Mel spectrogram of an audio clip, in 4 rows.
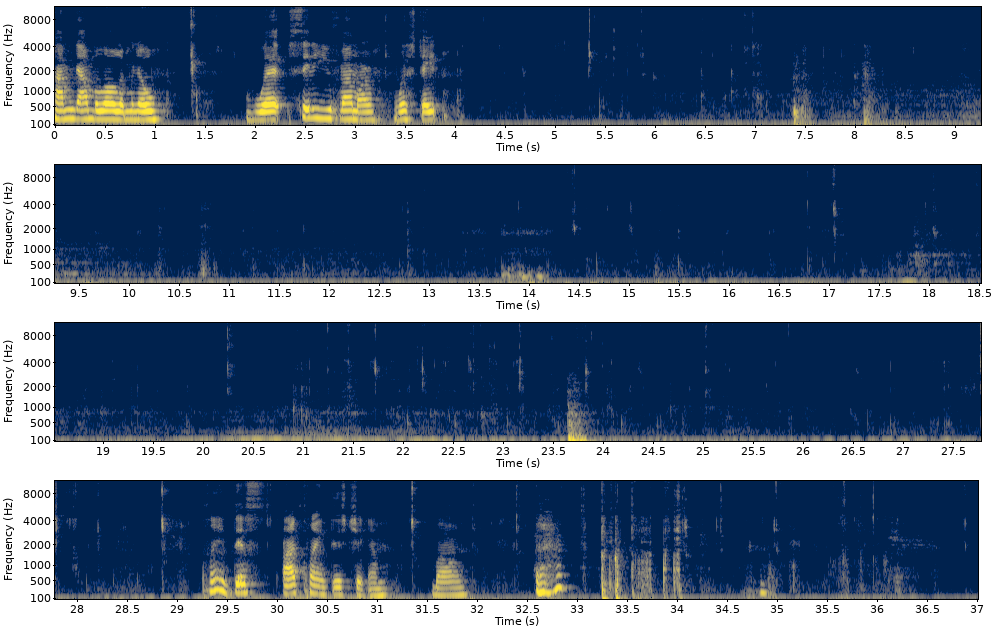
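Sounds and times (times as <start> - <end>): steady low hum: 0.0 - 37.0
person chewing chicken wings: 4.0 - 30.0, 31.2 - 37.0.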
